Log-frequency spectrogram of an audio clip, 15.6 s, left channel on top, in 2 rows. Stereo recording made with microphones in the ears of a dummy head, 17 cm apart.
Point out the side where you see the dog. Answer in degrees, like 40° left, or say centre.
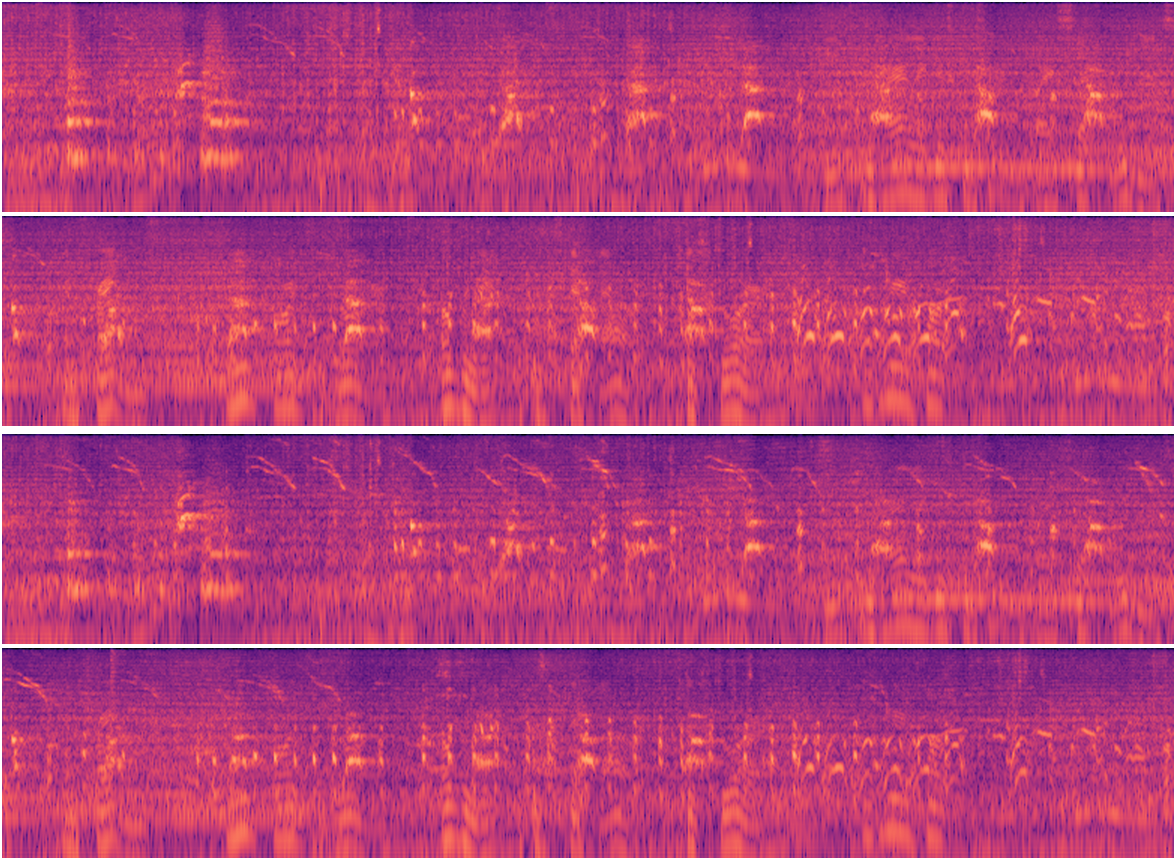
70° left.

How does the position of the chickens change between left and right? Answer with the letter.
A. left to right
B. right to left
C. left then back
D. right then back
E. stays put
D.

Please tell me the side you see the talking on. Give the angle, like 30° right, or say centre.
60° left.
